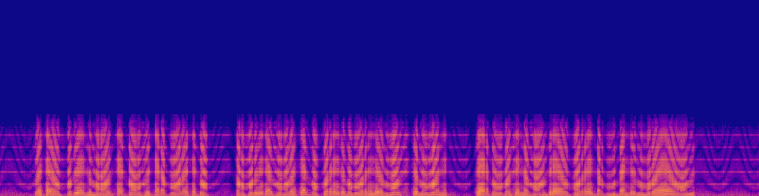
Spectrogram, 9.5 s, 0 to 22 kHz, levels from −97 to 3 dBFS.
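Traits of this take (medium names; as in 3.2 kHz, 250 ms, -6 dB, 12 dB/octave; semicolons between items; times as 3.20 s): a buzz of ramps at a fixed pitch in blocks of 32 samples; phasing stages 12, 2.2 Hz, lowest notch 520–1800 Hz; µ-law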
